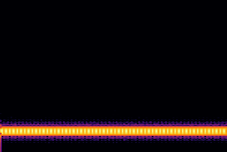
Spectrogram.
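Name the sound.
telephone call ringing tone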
